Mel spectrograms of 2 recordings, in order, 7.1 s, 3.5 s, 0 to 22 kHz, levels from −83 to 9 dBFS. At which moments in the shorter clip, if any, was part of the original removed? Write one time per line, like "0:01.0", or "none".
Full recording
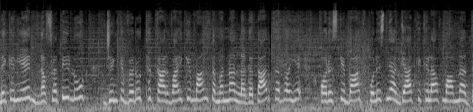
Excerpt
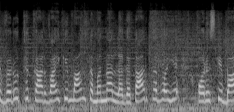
none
